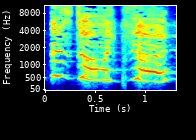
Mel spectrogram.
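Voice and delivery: loud, high hammed-up wail; imitated crying. Son phoning mom about stolen truck, mock wailing. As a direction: bawl it down the phone like a kid. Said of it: "But I'm crying".

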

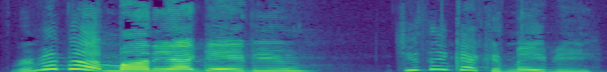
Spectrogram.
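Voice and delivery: high-pitched, put-on tentative asking; mock polite request. Creditor asks a debtor for money back, mock polite. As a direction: play an overly nice creditor up high. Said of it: "it's not like he walks up to this guy and says".

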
